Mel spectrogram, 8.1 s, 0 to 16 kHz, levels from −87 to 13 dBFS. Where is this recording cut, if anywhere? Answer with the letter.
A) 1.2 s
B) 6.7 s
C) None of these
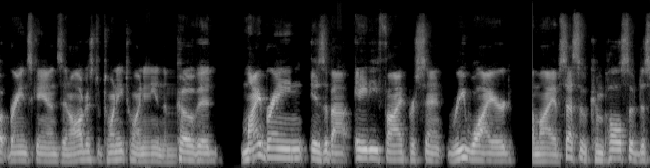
B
